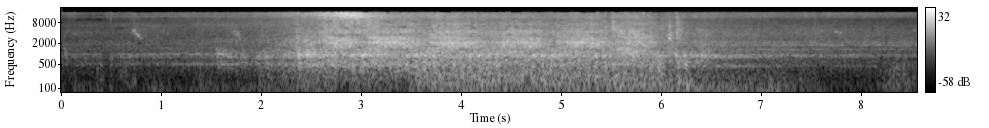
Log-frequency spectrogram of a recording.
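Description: Southeastern Class 395 electric multiple unit passing over the level crossing at speed. Its wheels clatter over the rails and the rushing noise builds, stays loud for several seconds, then fades as the train goes by.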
